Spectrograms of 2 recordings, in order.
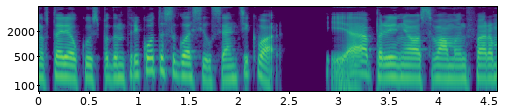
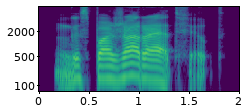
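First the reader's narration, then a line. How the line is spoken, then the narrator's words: Reproachful drawl. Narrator (Russian): укоризненно протянул Бонне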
